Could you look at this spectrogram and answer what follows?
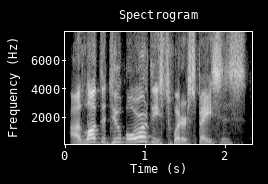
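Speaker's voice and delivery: normal talking voice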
